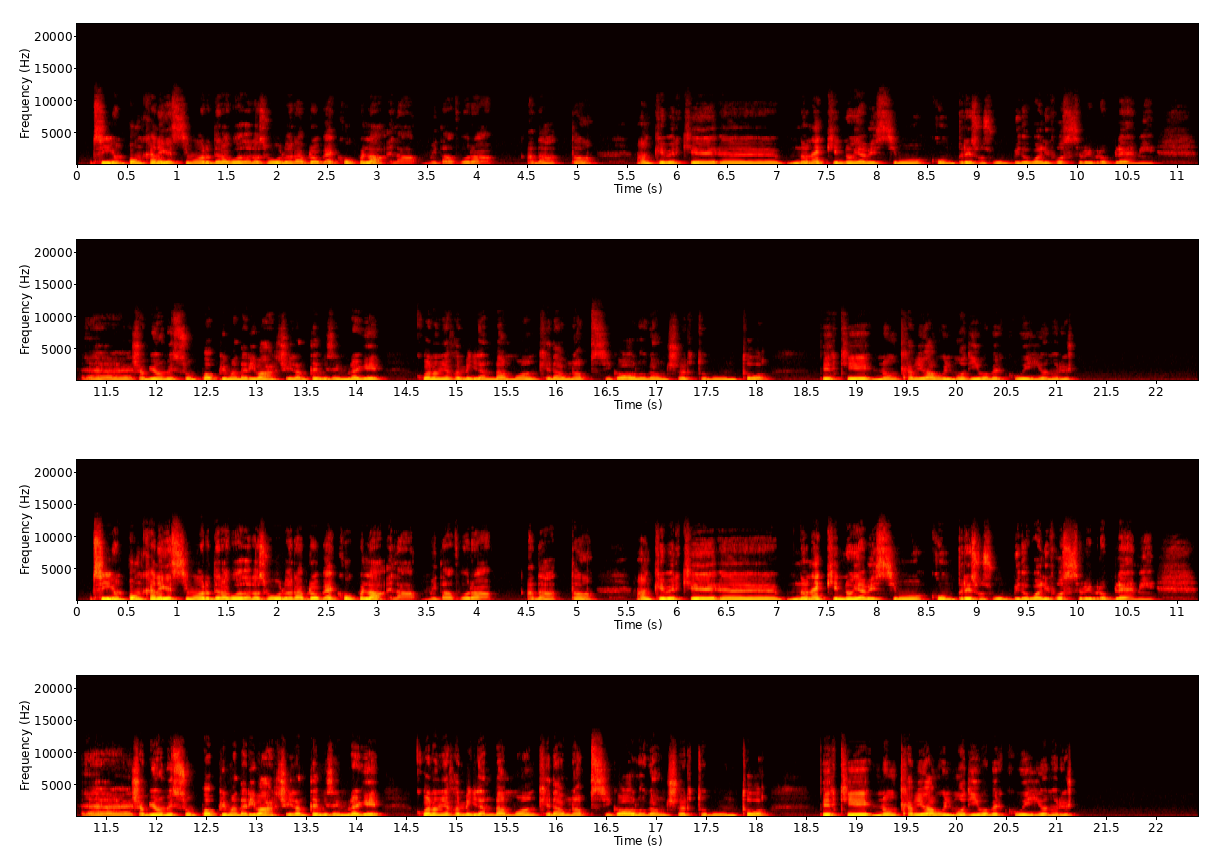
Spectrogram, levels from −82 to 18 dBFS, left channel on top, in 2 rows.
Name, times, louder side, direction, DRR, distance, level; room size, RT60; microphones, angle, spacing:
voice 1, 0.2-4.1 4.5-5.2 5.6-14.2 14.6-18.1 18.7-21.1, right 4 dB, 35° right, 0.3 m, -22 dB
3.1 x 2.5 x 2.8 m
head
